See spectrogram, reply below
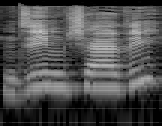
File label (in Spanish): Otomí, mujer; almuerzo; Comida; INALI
